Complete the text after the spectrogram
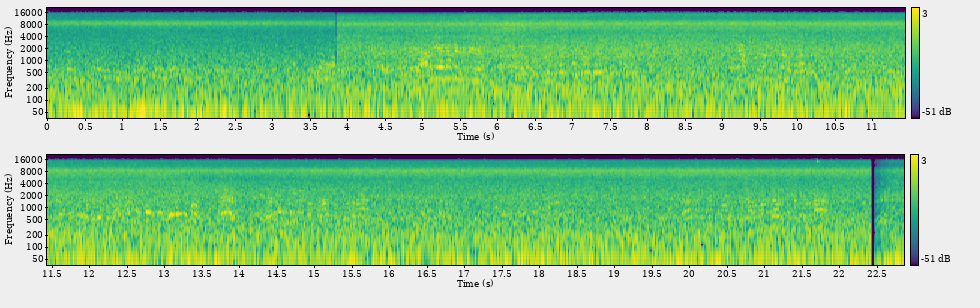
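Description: A waterfall roars with a steady, heavy rush of water.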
